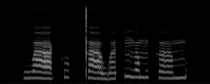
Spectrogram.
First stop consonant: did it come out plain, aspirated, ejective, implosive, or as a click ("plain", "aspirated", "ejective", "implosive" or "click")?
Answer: plain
